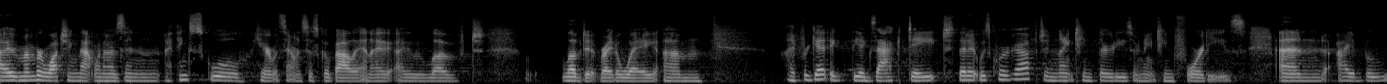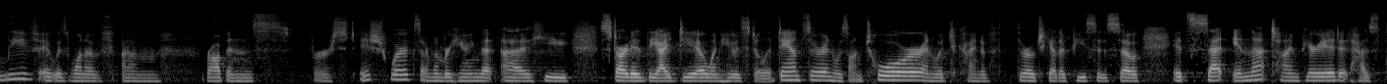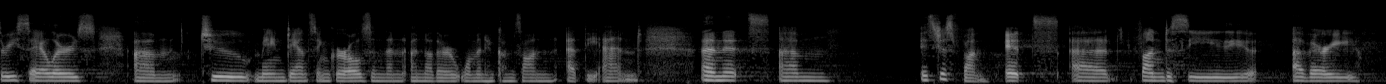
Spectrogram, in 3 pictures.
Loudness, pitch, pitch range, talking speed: -33 LUFS, 170 Hz, 160-185 Hz, 165 wpm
